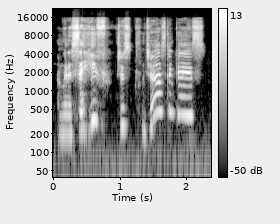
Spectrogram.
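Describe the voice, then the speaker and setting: A woman's voice: high-pitched, sing-song, measured pace, fairly bright tone. A woman hosting a roleplay let's play, chatty and moving between commentary and in-character lines. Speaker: gaming host.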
